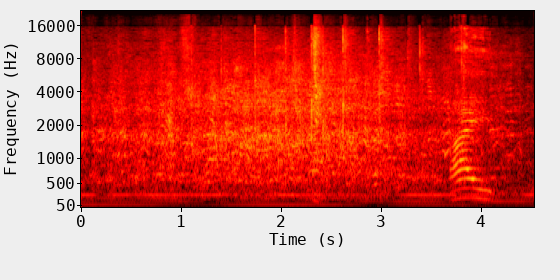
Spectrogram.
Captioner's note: laughter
